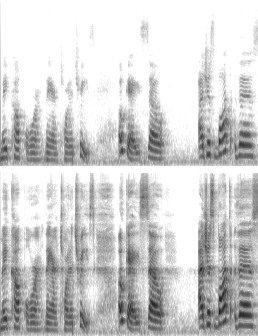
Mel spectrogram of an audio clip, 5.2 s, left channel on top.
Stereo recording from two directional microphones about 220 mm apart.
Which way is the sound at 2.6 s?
40° right (ahead or behind).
